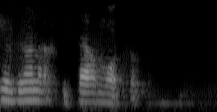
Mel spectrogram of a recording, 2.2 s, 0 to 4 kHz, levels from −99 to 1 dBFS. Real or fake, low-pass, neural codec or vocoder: fake; 3.6 kHz; codec, 16 kHz, 1 kbps, X-Codec, WavLM features, trained on Multilingual LibriSpeech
